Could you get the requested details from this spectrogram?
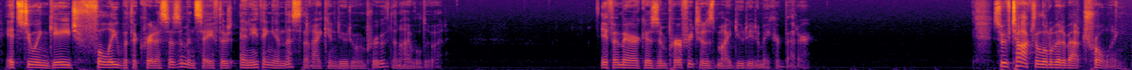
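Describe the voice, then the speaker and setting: Earnest low gravelly man, podcast host. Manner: earnest, thinking aloud with fillers and restarts. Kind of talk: solo podcast commentary.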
